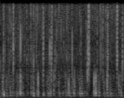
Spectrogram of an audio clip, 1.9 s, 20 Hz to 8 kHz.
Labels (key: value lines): label: biophony, sea urchins (Echinidae)
recorder: SoundTrap 600 or HydroMoth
